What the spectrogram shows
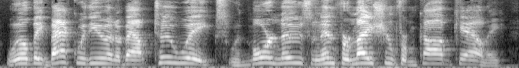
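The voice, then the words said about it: Harsh Southern US accent. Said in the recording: “make Gomer Pyle say, "Golly, that guy has a harsh southern accent."”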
